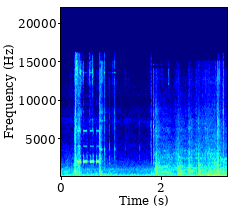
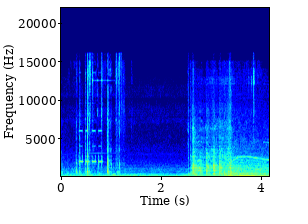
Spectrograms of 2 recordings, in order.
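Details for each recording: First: A car crank test on an old battery gives a few clicks, then a slow, uneven, dragging crank before firing. Cranking voltage drops to 6.06 V, below the 9.6 V threshold, so the battery is bad and must be replaced. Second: A car starting on a newly fitted Panasonic-made battery at 12.49 V (83%), after the key was left on 10 seconds: a few clicks, a brief crank, then a quick catch into a strong steady idle. Cranking voltage is 10.53 V and charging 14.38 V.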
